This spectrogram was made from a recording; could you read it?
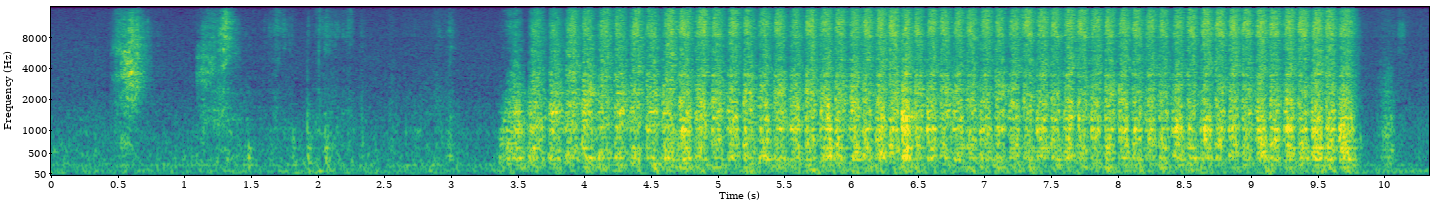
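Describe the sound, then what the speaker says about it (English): Strong sandpaper worked against the arm of a designer toy: a few brief rubs, then a steady, close, rhythmic scratching stroke held for about six seconds before stopping. "When you use a strong sandpaper like this too, always frequently check, because you want to try to avoid taking off too much if you can."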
